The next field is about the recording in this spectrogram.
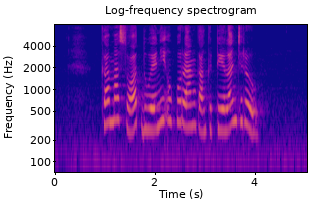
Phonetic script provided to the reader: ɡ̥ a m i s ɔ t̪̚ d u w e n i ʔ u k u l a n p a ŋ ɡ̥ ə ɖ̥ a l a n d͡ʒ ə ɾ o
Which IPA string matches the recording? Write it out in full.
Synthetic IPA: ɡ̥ a m a s ɔ t̪̚ d u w e n i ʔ u k u ɾ a n k a ŋ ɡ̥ ə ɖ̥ e l a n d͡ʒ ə ɾ o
